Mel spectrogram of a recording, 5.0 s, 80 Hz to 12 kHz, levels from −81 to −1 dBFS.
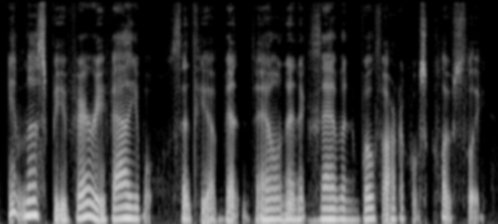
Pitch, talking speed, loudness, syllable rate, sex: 150 Hz, 155 wpm, -20 LUFS, 5.2 syllables/s, female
